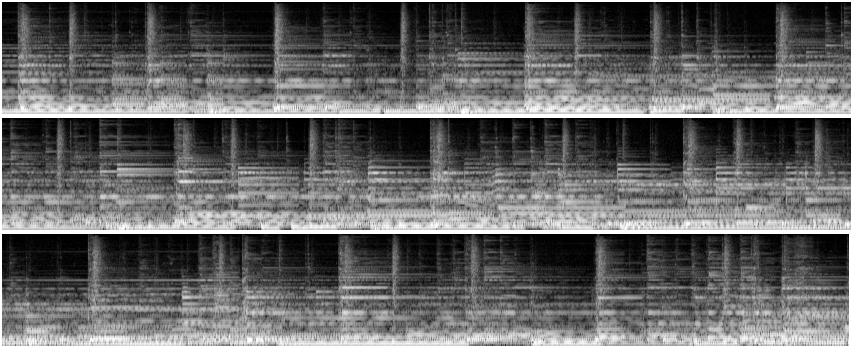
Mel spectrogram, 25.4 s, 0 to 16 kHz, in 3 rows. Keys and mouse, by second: 2.6 click, 3.6 ctrl+z, 4.9 click, 6.6 ctrl+z, 8.2 click, 10.0 click, 10.2 click, 11.7 click, 12.6 click, 13.7 ctrl+z, 15.1 click, 17.0 click, 21.2 click, 22.5 click, 23.9 click, 24.8 click.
